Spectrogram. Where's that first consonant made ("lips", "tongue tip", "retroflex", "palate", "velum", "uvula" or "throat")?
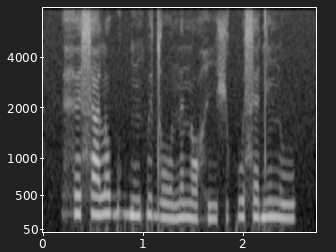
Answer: throat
